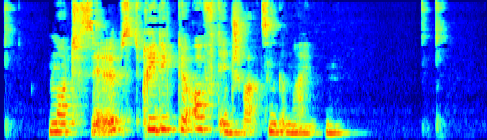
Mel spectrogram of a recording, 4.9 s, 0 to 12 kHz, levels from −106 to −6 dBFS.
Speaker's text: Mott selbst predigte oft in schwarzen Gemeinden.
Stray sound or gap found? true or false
false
